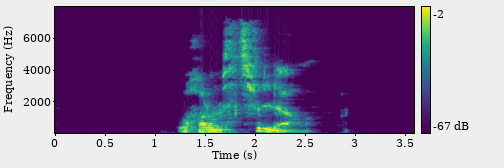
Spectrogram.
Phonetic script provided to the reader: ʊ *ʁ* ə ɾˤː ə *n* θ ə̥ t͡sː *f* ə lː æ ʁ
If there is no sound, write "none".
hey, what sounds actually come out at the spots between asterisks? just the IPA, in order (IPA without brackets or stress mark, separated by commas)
χ, m, f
